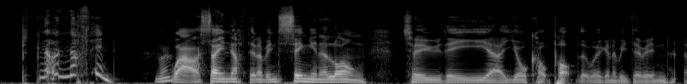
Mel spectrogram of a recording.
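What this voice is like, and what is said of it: Crackly, quivery voice. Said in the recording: “I've got a little bit of a crackle in my voice... my voice is... it's a bit quivery”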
